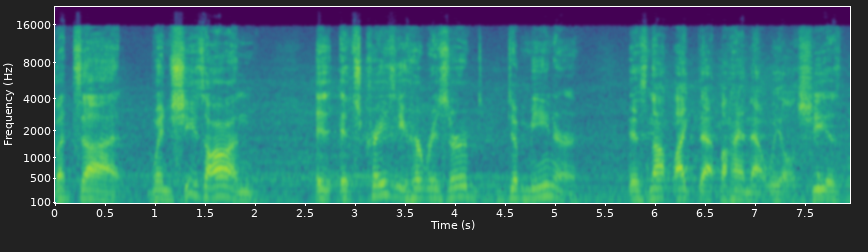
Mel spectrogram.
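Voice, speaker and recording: A man's fairly high voice with ordinary pitch variation, audible room echo and background music. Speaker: race announcer. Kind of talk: live commentary. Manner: fast when excited; loud.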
